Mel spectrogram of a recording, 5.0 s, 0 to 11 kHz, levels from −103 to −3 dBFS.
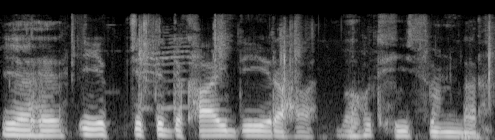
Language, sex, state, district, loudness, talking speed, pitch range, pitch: Hindi, male, Uttar Pradesh, Jalaun, -25 LUFS, 135 wpm, 105-120 Hz, 115 Hz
